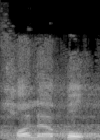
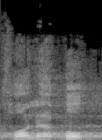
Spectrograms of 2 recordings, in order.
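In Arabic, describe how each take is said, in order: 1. يَنتهي صوت القاف النهائي مع قلقلة خفيفة. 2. يَنتهي صوت القاف النهائي مع قلقلة خفيفة.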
